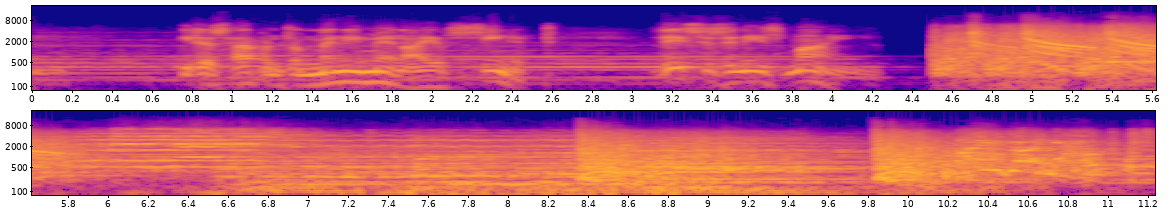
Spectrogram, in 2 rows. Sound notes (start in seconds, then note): 4.5 gun fires; 4.6 bullets ricochet; 5.0 dramatic orchestral music; 7.9 gun fires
